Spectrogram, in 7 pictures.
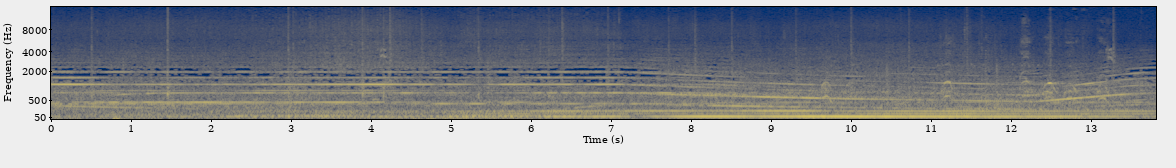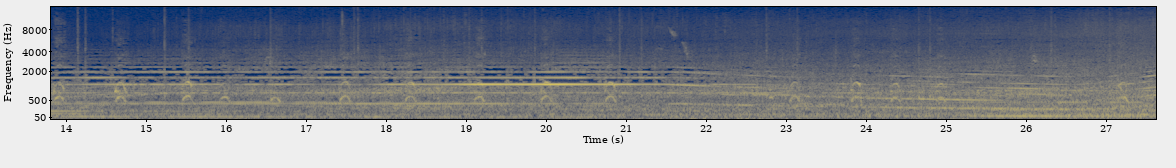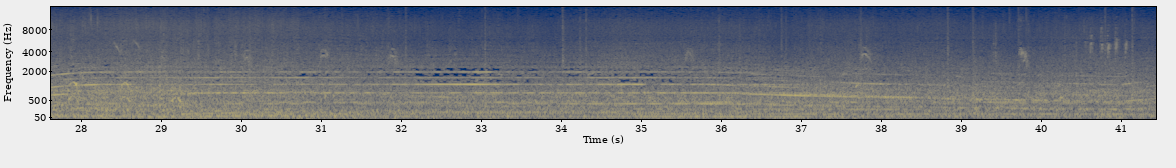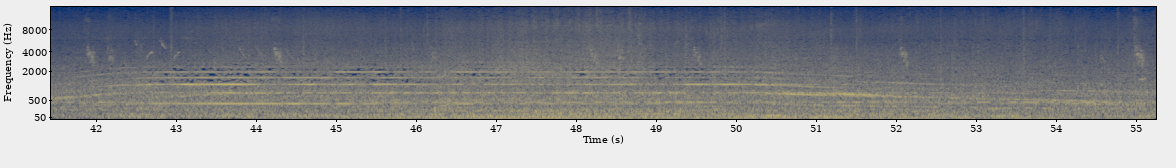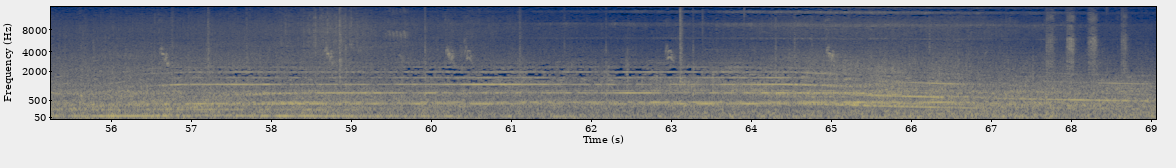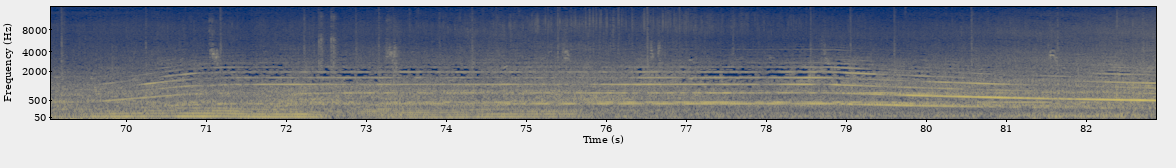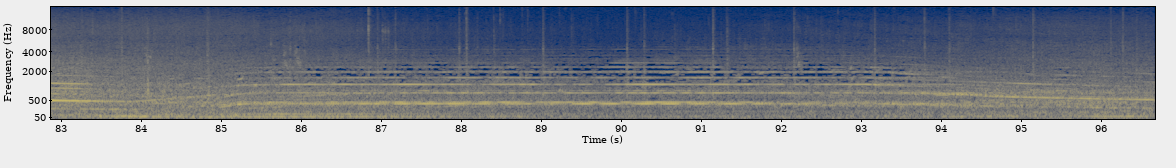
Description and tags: air-raid siren testing
Testing (or may be not...) of air-raid warning siren.
Wail of sirens, barking dogs.
Recorded: 27-03-2013
ambient, ambience, wail, Omsk, field-recording, noise, rumble, town, ambiance, siren, background-sound, air-warning, atmo, city, atmosphere, soundscape, background, howl, Russia, street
